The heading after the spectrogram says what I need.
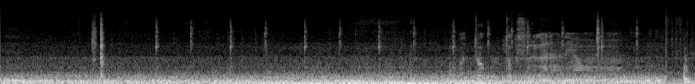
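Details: Hyundai Accent at about 135,000 km, warmed up, air conditioning on, driving: sharp irregular ticks and clunks over steady road rumble when the steering wheel is turned; steering knock, cause not yet found.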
